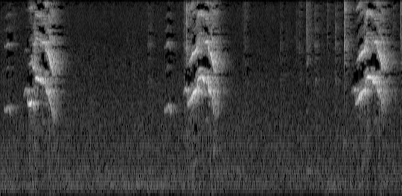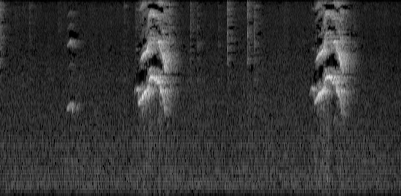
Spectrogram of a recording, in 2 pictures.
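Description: Black-capped lory calling: five loud, shrill whistled calls, one about every three and a half seconds, each led by a short fainter note.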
